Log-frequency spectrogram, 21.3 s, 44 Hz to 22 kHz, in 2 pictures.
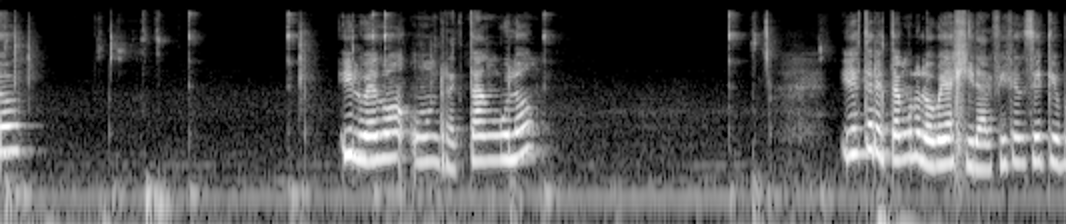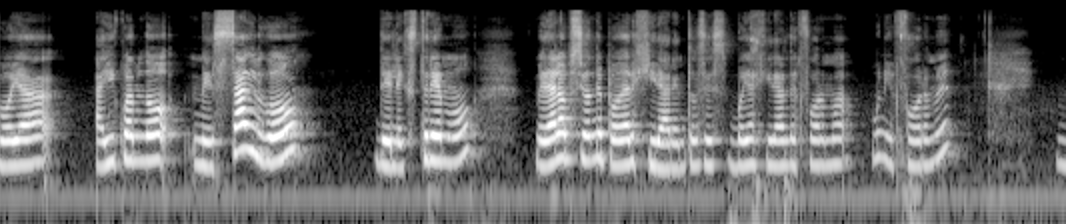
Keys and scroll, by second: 1.4 v.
